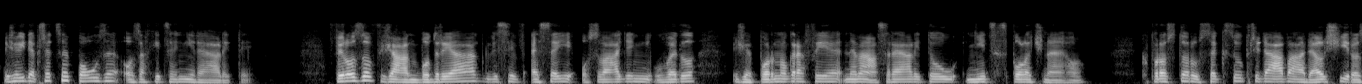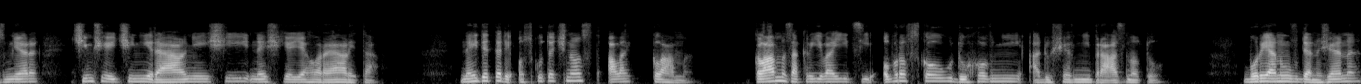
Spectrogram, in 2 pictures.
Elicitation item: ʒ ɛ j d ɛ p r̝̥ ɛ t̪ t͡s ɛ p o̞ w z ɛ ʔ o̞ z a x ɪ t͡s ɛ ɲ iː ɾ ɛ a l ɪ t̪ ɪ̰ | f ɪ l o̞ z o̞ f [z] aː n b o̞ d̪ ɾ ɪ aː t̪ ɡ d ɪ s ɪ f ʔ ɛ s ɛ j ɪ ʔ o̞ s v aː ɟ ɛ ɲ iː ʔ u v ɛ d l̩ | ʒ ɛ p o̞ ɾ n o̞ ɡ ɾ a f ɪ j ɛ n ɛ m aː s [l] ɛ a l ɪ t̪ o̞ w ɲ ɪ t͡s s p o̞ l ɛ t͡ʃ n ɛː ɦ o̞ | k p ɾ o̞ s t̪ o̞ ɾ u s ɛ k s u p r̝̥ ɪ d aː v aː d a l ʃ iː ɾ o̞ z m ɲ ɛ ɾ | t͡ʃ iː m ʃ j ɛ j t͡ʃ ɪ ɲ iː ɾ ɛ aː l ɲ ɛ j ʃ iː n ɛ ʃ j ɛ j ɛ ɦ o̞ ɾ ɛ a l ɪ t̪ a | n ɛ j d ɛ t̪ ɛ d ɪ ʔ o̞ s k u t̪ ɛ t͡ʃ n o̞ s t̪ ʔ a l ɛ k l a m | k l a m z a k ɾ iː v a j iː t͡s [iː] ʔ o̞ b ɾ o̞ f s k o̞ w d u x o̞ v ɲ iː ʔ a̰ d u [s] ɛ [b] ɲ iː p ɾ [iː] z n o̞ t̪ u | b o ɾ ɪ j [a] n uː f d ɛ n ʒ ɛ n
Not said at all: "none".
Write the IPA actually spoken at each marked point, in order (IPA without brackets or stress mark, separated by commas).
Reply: ʒ, ɾ, iː, ʃ, v, aː, a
